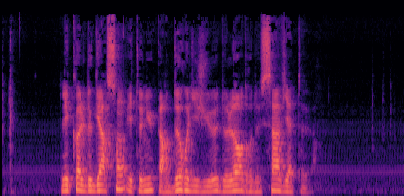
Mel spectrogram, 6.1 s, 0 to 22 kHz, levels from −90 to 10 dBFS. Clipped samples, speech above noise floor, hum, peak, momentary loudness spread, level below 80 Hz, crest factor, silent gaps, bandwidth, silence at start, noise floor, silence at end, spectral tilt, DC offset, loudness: under 0.1%; 38 dB; none; -2 dBFS; 7 LU; -54 dBFS; 20 dB; none; 16.5 kHz; 0.15 s; -58 dBFS; 1.45 s; -5 dB/octave; under 0.1%; -20 LUFS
